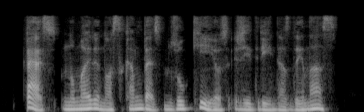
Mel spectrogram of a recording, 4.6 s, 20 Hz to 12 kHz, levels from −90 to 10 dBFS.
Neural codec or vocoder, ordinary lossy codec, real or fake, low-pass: codec, 16 kHz, 2 kbps, X-Codec, HuBERT features, trained on LibriSpeech; MP3, 48 kbps; fake; 7.2 kHz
